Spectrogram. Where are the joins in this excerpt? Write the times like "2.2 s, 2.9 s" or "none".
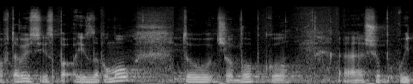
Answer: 1.0 s, 1.7 s, 2.2 s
